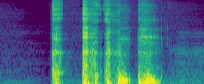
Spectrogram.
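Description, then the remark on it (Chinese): A man coughs in a short fit: one sharp cough, a quick run of three rough, voiced coughs, then a final longer one, fairly loud with no talking. “苏大为忍不住咳嗽起来”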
